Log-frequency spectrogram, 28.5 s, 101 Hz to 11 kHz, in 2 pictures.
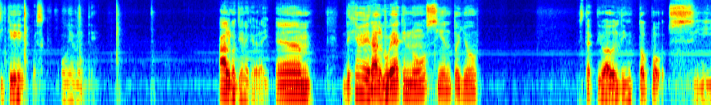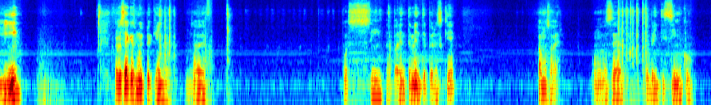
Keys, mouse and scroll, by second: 0.3 ctrl+click, 1.8-2.8 ctrl+drag, 2.8 ctrl+middle click, 3.6 ctrl+shift+middle click, 4.6 middle click, 13.0-17.5 drag, 18.5 KP_Subtract, 19.9-23.1 ctrl+drag, 25.7 click, 27.7 KP_2, 27.9 KP_5, 28.1 KP_Enter.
